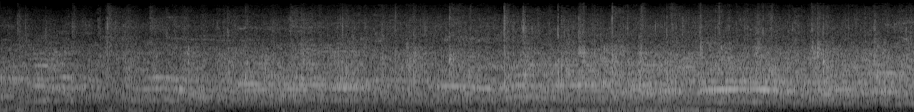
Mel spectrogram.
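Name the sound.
basketball crowd cheering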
